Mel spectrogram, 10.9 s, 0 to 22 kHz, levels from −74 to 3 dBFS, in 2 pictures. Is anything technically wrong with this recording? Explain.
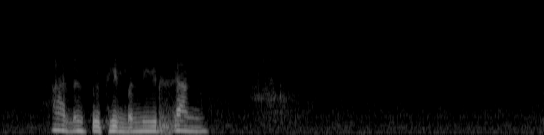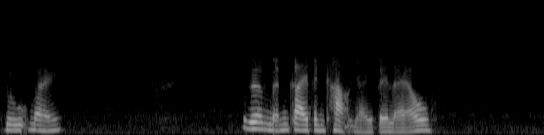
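Yes. The speech has two faults.

Throughout, the G.729 codec is plainly audible. It rebuilds the voice from a vocal tract filter, a pitch predictor and a few pulses per frame. Nothing above 4 kHz survives. The speech sounds rough and synthetic, which fits an 8 kbit/s G.729A stream.

VoIP packet loss concealed by the speech codec occurs at 1.61 to 1.78 s, 5.65 to 5.73 s and 8.87 to 8.98 s. The decoder stretches its last pitch and filter while lowering the gain. Each gap turns into a buzzy tone or a coloured noise that fades. The first is longest, fitting about four lost packets. The others fit one each.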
